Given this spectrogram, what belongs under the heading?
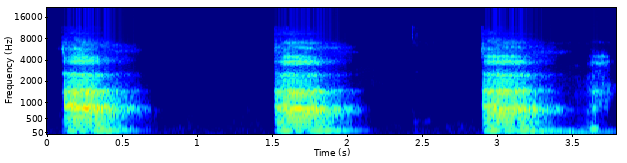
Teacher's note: Hamzah ketika kita mengucapkan kita rasakan keluar dari bagian tenggorokan paling bawah.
